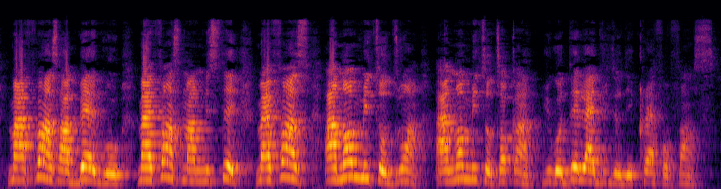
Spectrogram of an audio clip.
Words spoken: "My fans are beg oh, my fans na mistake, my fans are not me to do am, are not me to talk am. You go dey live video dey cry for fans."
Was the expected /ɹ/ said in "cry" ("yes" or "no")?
yes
